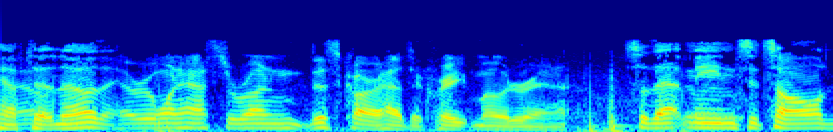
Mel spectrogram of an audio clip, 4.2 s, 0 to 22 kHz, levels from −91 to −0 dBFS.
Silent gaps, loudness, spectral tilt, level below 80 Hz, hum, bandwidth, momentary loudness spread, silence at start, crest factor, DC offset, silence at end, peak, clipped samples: none; -35 LUFS; -5 dB/octave; -56 dBFS; none; 6.6 kHz; 6 LU; 0 s; 18 dB; under 0.1%; 0 s; -16 dBFS; under 0.1%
